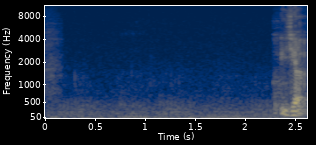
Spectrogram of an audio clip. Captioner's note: cat purring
